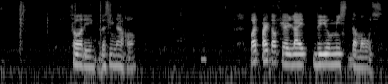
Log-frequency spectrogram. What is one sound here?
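Paper rustles and crinkles in hands.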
